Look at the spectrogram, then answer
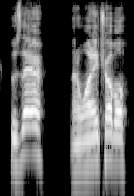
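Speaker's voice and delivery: woman's very high, calling shout. Narrating a knock at a door, the speaker voices the one inside: woman shouting from inside. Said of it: "you hear a female voice shout from within".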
